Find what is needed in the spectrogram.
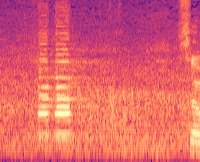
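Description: A vehicle horn gives a short toot about half a second in, over a steady hum of street traffic.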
